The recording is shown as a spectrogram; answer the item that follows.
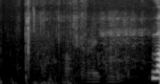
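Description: Quiet outdoor background with a few faint scuffs and a faint, short pitched call about a second in. A loud voice starts right at the end.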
